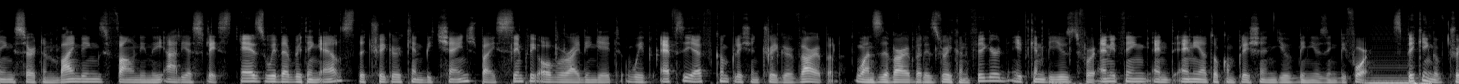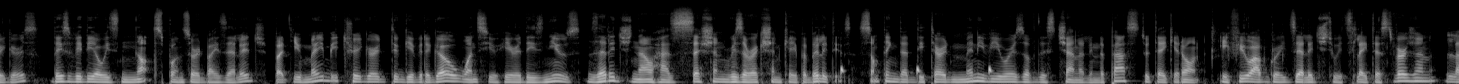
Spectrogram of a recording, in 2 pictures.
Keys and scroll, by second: 0.2 typing, 0.5 ctrl+e, 2.4-3.2 typing, 3.8 Tab, 4.8 BackSpace, 5.1 shift+`, 5.6 shift+`, 6.7 typing, 7.9 Return, 8.7-11.0 typing, 11.9 Tab.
